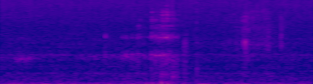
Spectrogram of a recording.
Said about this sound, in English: Let me take a sip of my tea real quick. Hold on.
